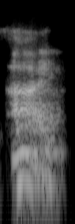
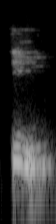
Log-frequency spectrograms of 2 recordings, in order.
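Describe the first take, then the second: First: The vowel sounds like the English word 'eye'. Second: The vowel is a short 'ee'-like sound. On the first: "in English, you'll pronounce it as I" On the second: "In Sanskrit, you'll pronounce it as E"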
